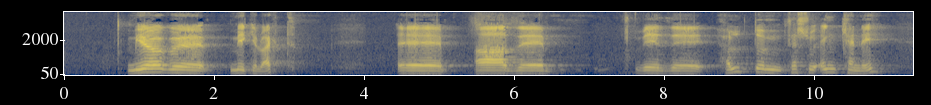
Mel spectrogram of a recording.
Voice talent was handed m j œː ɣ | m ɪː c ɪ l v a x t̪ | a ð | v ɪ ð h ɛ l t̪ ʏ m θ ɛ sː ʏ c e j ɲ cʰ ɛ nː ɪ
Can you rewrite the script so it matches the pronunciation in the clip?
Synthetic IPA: m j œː ɣ | m ɪː c ɪ l v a x t̪ | a ð | v ɪ ð h œ l t̪ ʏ m θ ɛ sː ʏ ʔ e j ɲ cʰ ɛ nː ɪ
